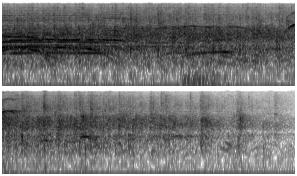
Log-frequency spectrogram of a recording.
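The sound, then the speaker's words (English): A church audience claps during a sermon in a dense, sustained burst of applause, with a few high whistles and cheers rising above it, the clapping slowly tapering near the end. “If you're going to clap, somebody ought to clap.”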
